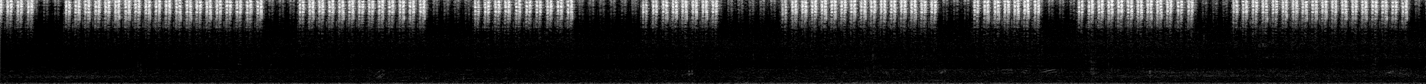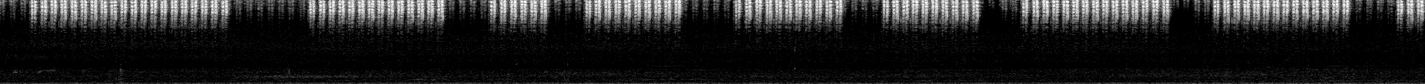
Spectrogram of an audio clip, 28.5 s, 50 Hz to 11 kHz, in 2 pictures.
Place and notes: A powerful locust sing in the grass of a pasture.
Sahurs, France, 18 September 2016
